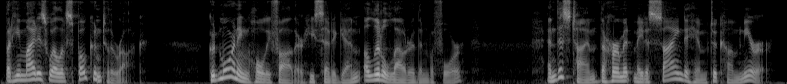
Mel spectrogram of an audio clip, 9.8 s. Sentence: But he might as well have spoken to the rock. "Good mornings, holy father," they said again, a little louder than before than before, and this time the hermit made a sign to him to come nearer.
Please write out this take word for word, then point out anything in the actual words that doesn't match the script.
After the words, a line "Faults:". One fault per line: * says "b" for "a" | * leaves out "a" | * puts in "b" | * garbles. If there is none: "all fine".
But he might as well have spoken to the rock. "Good morning, holy father," he said again, a little louder than before, and this time the hermit made a sign to him to come nearer.
Faults:
* says "morning" for "mornings"
* says "he" for "they"
* leaves out "than before"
